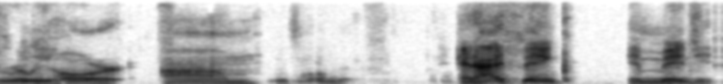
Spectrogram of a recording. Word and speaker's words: Imogen: And I think Imogen, how you say that? All right, Imogen Poots. How you say it? Imogen Poots. Imogen. Sound like a camera.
